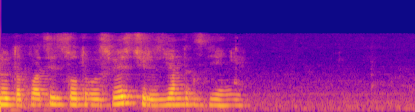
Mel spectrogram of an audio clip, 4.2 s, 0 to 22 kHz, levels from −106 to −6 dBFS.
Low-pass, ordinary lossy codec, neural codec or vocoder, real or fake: 7.2 kHz; AAC, 48 kbps; vocoder, 44.1 kHz, 128 mel bands, Pupu-Vocoder; fake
